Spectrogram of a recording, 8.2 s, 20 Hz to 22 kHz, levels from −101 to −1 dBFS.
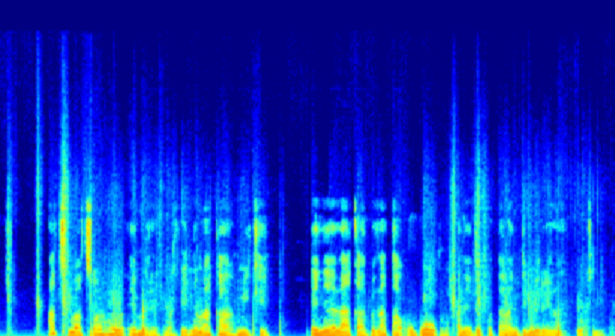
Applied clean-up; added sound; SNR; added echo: neural mask model RNNoise.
